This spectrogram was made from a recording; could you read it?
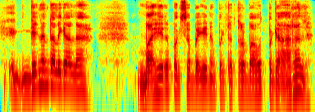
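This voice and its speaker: A man's voice: mid-range voice, moderate pace, fairly bright tone, natural voice. An actor plays a young man working to pay for his studies. He talks earnestly and questioningly, in the natural dialogue style of a radio drama. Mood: earnest, resolved. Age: young adult. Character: earnest, doubtful young working student, homesick grandson. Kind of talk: Filipino radio drama acting.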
